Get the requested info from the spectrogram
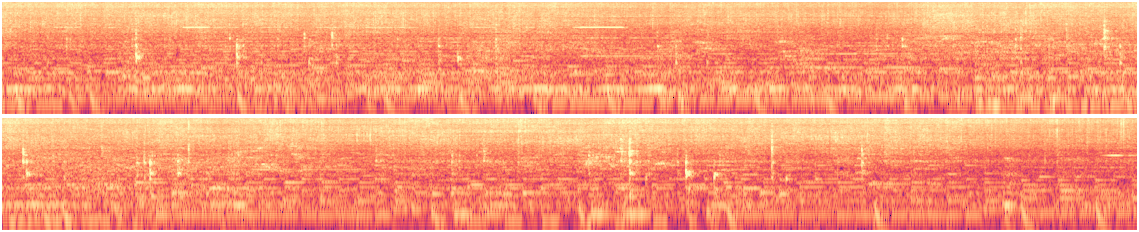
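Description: Chopped onion and tomato sizzling in hot oil in a pot, stirred with a wooden spoon that scrapes and knocks against the pot now and then, with one sharper knock a little past the middle.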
